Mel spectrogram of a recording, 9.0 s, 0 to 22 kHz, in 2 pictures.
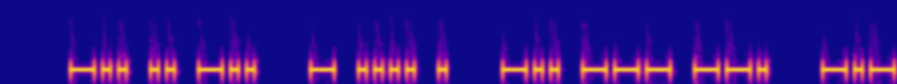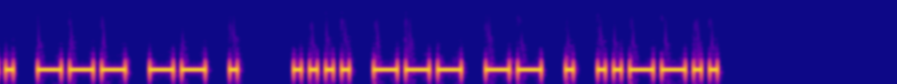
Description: Morse code, heard as a keyed tone, about 30 wpm, 700 Hz. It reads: DID THE DOG COME HOME?
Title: Sentences from Top 1000 Words - Review Part 2 - 30wpm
